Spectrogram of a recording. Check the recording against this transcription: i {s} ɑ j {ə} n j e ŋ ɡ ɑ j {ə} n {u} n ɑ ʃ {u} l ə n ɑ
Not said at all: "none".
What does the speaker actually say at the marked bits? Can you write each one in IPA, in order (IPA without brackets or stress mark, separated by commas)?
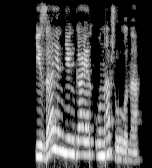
z, ə, ə, u, u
